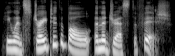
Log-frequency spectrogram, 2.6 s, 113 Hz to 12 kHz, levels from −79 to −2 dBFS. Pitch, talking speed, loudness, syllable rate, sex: 200 Hz, 230 wpm, -17 LUFS, 4.8 syllables/s, female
